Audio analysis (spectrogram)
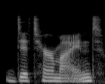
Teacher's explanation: determined with the emphasis on the second syllable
